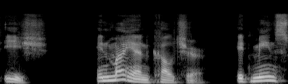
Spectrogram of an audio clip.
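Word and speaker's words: Ix: It is the domain of white nine pronounced ish.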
